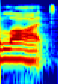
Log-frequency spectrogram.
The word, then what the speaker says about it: Lot: What we would always say Lot, but in the Hebrew it's pronounced Lot. Lot, yeah.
